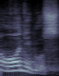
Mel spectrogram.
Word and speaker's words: ônibus: mais forte por exemplo a palavra ônibus é uma palavra proparoxítona por que proparo sídon porque o assento tônico a sílaba mais forte é a antepenúltima o assento tônico ocorre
